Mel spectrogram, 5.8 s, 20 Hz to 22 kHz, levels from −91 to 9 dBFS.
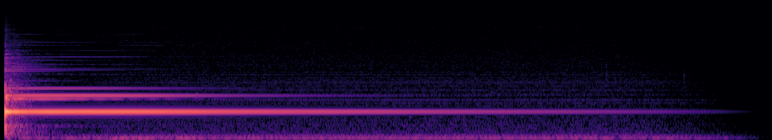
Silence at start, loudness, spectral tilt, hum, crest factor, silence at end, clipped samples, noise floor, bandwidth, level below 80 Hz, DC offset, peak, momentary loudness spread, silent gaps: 0.05 s; -25 LUFS; -6 dB/octave; none; 26 dB; 2.25 s; under 0.1%; -68 dBFS; 5 kHz; -66 dBFS; under 0.1%; -2 dBFS; 24 LU; none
